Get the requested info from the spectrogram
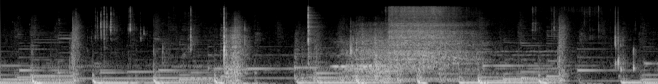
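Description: Background music with a steady beat throughout. About three and a half seconds in, a burst of rushing noise lasting just over a second: a countertop blender running on the rye crepe batter.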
